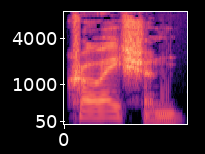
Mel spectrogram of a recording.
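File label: "croatian", British English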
